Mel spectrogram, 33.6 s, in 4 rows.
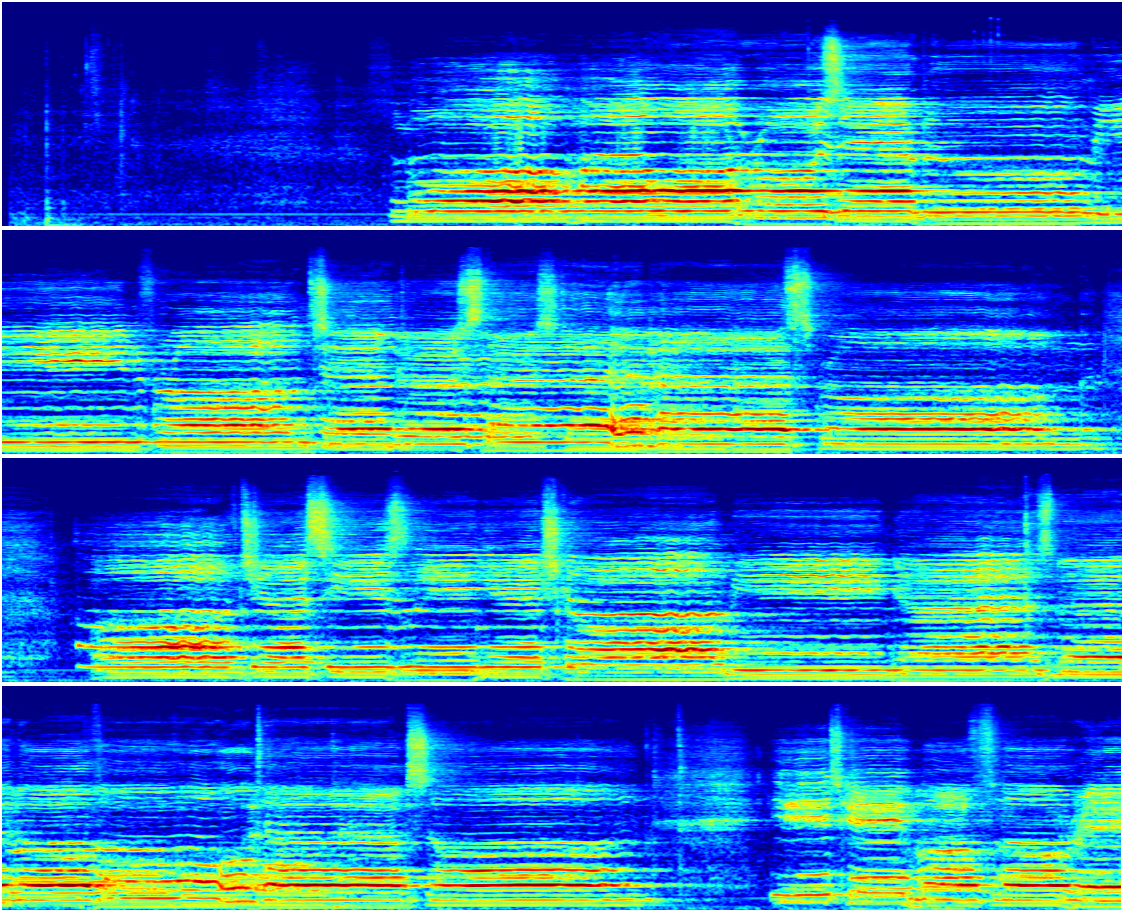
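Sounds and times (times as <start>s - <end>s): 
tenor singing: 2.9s - 16.7s, 17.4s - 30.1s, 31.0s - 33.5s.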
